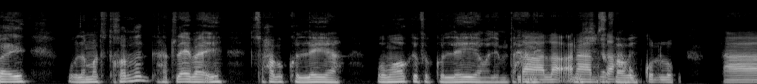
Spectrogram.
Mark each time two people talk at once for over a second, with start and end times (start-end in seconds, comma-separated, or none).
5.1-6.4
